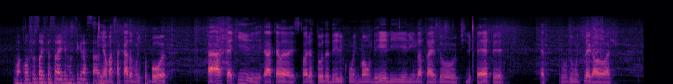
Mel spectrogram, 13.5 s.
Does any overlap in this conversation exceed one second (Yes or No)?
No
